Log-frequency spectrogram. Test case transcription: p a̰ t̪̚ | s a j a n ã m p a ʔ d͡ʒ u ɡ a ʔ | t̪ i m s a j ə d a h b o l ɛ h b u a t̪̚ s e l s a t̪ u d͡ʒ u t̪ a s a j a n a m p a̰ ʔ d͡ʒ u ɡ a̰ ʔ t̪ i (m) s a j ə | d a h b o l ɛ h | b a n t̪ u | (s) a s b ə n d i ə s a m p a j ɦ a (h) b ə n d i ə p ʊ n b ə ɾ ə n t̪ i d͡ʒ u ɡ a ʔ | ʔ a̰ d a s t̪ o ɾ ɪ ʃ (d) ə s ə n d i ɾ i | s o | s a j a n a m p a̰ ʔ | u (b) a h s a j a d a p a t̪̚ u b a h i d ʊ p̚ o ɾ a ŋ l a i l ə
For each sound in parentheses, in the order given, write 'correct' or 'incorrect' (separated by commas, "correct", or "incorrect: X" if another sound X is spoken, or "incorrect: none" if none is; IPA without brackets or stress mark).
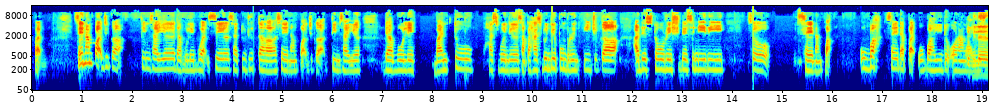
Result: correct, incorrect: h, incorrect: s, correct, correct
